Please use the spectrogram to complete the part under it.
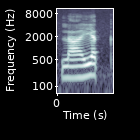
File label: "laayaka", Hindi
